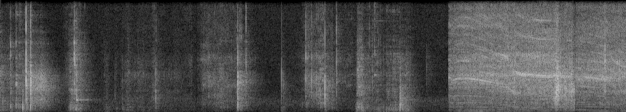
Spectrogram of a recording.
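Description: A few light clicks and knocks of a metal hinge and screws being handled on a plywood board, then, about four and a half seconds in, a DeWalt cordless screwdriver runs steadily, driving a screw to fix the hinge to the quarter-inch plywood.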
